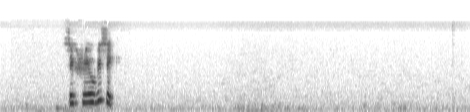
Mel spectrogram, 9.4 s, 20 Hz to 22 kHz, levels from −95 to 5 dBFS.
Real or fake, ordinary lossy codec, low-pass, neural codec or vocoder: real; Opus, 32 kbps; 10.8 kHz; none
